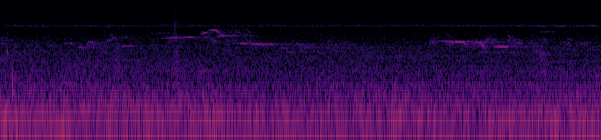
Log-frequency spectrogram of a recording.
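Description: Quiet outdoor ambience: a low steady rumble with a few short, high bird chirps about two seconds in and again near four and a half seconds.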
